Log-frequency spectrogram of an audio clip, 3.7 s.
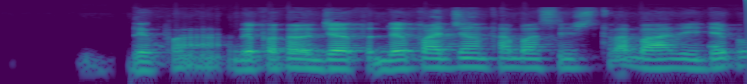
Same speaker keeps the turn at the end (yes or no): yes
